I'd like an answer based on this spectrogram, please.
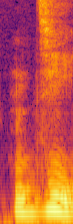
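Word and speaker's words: ぢ: যেটা হলো এটা ছিল এরকম চি এর উপরে তেন তেন দিলে হয়ে গেল জি উচ্চারণটা হবে জি তারপরে যু এটা ছিল সু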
